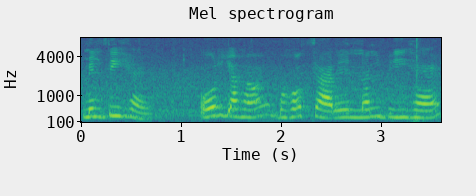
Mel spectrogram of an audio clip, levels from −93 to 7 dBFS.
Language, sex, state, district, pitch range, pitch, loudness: Hindi, female, Haryana, Jhajjar, 255-285 Hz, 265 Hz, -15 LUFS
